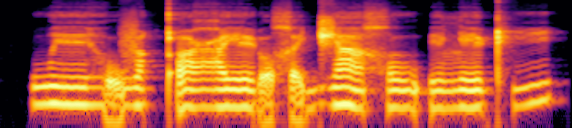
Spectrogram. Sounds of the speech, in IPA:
wɪːɦo̰vɪ qʼʊ ʕeːɽo̰χḛ d͡ʒaχuːʔɪ leʈʰi

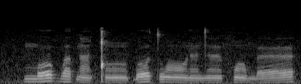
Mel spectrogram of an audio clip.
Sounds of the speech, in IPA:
mobʌɠã ǃõːɓotwɔ̃ː ɾœ̃dœ̃ːfɔ̃mœː

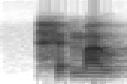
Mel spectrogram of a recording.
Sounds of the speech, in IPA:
hɛ˦ʔma˦˨ʊ̯

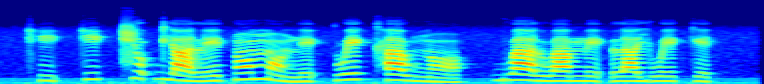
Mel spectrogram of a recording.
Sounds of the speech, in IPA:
kʰi˨ʔ ki˦ʔ t͡ɕo˦ʔɡja˨˩ le˧t̪ɔ̃˦mɔ̃˨˩n̪e˨ʔ t̪we˥˧ kʰa˥˧wn̪ɔ̃˨˩ | ɡwa˥˧lwa˧me˨ʔ la˧jwe˧ke˨t̚

